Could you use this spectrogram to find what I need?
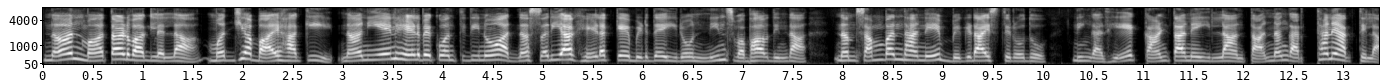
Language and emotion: Kannada, surprised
